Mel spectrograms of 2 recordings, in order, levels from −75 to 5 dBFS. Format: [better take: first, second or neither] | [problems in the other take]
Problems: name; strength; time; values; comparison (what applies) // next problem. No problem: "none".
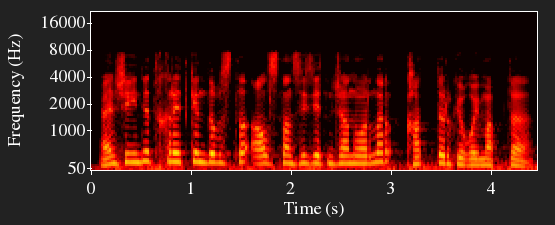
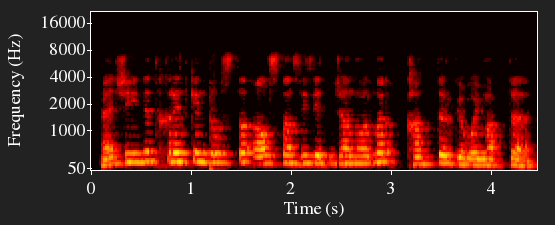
first | noise reduction (neural mask model DeepFilterNet 3)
